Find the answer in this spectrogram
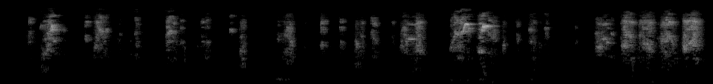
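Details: Lovebirds chattering in quick, high-pitched squeaky chirps, irregular short notes crowding into louder buzzy bursts near the end.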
